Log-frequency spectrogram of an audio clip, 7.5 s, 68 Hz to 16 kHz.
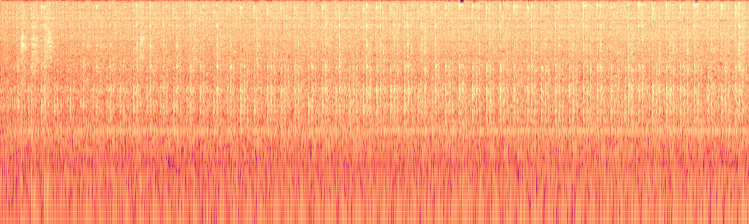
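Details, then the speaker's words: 1957 Farmall 450 diesel tractor after injection pump reseal, fired right off while cranking to bleed: steady, even idle clatter with regular firing pulses, no misses or knocks; runs smoothly. "I didn't think she was going to start up so easy um I just went ahead and I wanted to crank it to uh bleed her out and um yeah she fired right off no problem"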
